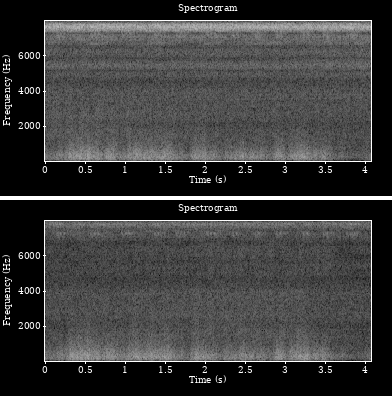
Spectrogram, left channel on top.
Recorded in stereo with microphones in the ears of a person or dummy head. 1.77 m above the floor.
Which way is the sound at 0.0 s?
25° left (ahead or behind).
